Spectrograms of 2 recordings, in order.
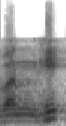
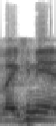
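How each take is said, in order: First: The word is said with two syllables. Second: The word is said with three syllables. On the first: The speaker calls it right. "వన్ని అని పలక" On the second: The speaker calls it wrong. "వహిని వహిని అనేకూడదు"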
